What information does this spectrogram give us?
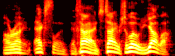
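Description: A young man hosts a podcast over a video call, with a dry and close sound. He keeps things upbeat and chatty at a middle pitch for a man, often repeating his words of praise. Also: sing-song, brisk, no room sound. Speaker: podcast host. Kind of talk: casual upbeat hosting.

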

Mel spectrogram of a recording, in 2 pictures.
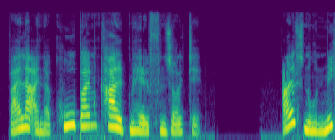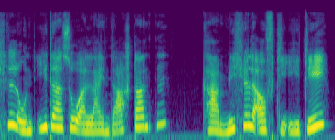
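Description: A woman's voice: medium pitch, no echo, studio quality. A woman narrating a children's story from a script, expressively and as if speaking to a young listener. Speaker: audiobook reader.

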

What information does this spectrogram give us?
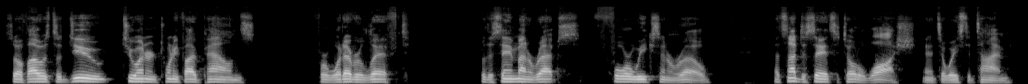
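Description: Man in his thirties, dry mid-pitched voice. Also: steady tone, moderate pace, dry recording. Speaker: fitness YouTuber, podcast guest. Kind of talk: casual explanatory interview talk. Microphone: microphone on a video call.

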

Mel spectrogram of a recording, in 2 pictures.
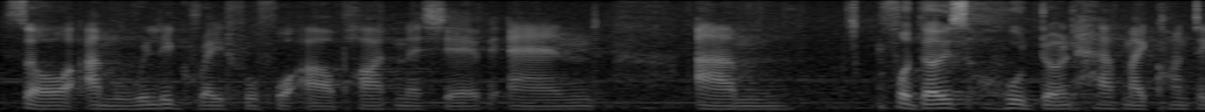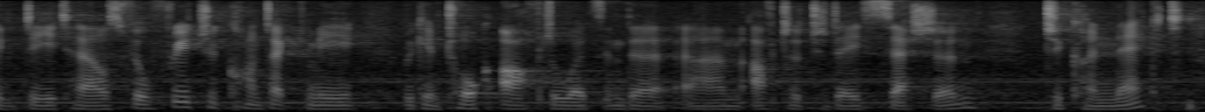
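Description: A young man from Zimbabwe hosting a community event, speaking earnestly and warmly about gratitude into a handheld mic before a seated audience in a large indoor space. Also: sits low, fairly even intonation, normal speed. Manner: earnest, personal and grateful. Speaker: event host. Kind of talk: speech to a live audience. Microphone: handheld microphone. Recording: reverberant hall, faint background noise.

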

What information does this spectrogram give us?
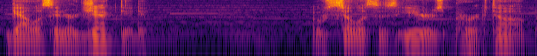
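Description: A man narrates scripted horror fiction in a very low register. Faint music runs beneath the reading. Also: animated, takes it slowly, husky.

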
